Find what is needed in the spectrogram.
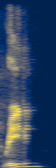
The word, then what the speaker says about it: Redding: When Donkey started singing Otis Redding. Is that how you pronounce it? Redding? – Yeah. – Reading? Yeah. – Redding.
